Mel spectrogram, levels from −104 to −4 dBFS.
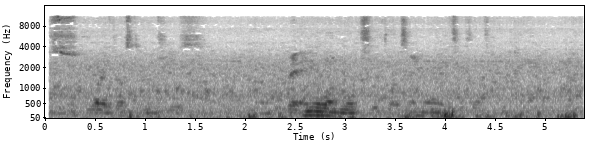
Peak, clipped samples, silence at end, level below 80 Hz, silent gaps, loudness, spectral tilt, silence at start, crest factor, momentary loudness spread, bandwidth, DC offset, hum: -12 dBFS; under 0.1%; 0 s; -44 dBFS; none; -34 LUFS; -5.5 dB/octave; 0.05 s; 20 dB; 16 LU; 12 kHz; under 0.1%; none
